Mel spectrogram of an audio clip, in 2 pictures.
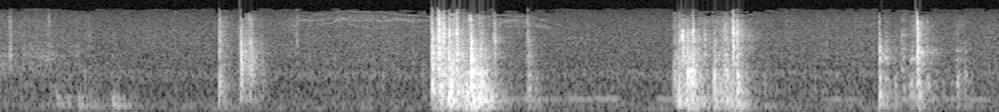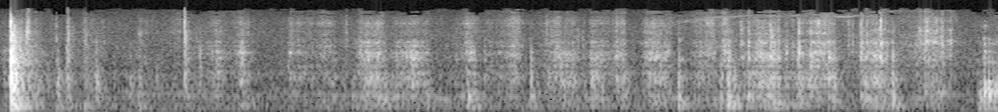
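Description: The core of a low-voltage ignition coil is ground by hand in scattered short rasping strokes, a few loud bursts among fainter scrapes, close up and without speech.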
